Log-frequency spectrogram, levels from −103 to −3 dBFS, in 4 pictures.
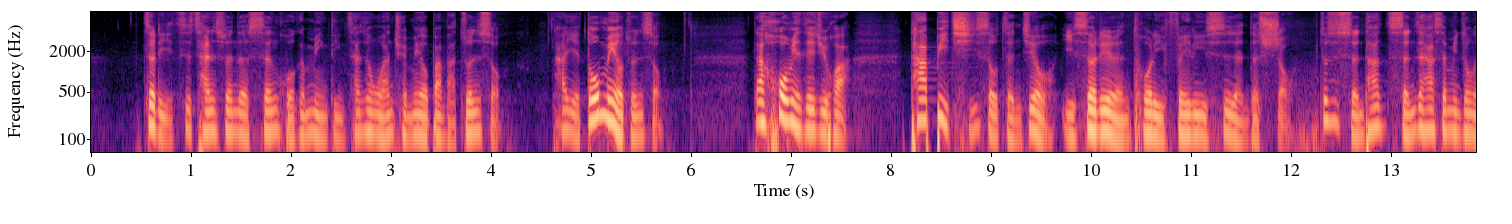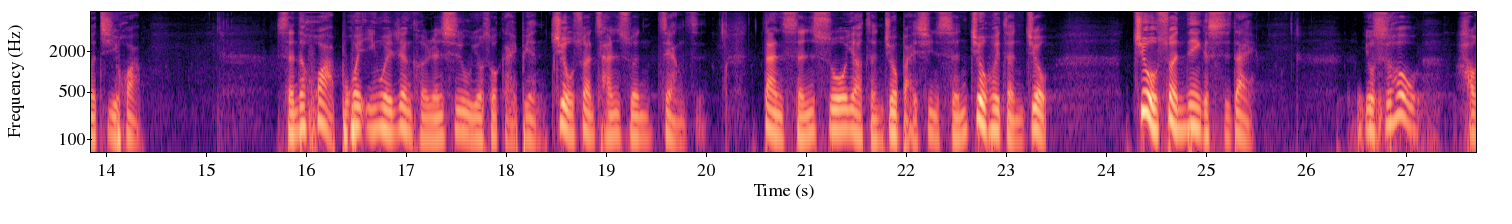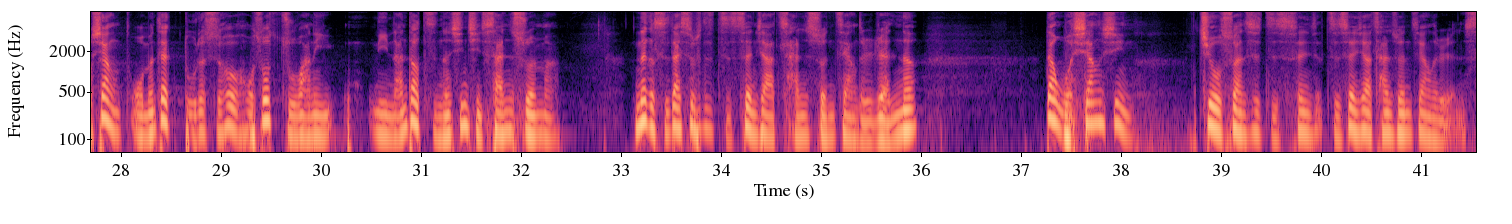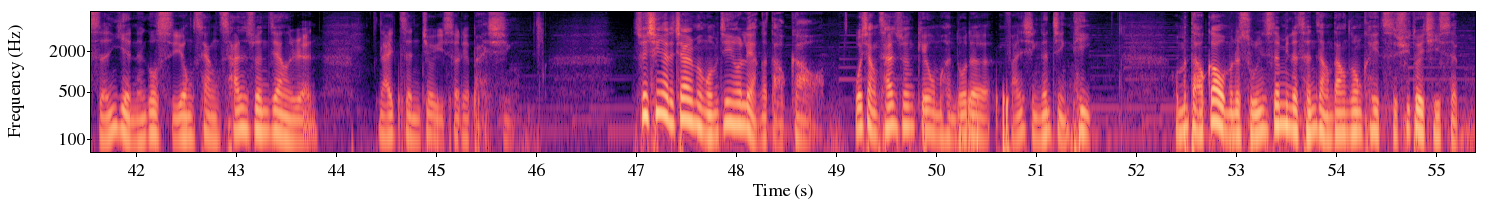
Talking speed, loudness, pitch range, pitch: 265 characters per minute, -25 LUFS, 110-140 Hz, 120 Hz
